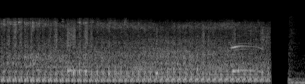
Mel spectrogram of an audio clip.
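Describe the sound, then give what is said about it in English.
A small lawn mower engine drones steadily with a rapid, pulsing low rumble and buzzy overtones, then cuts off abruptly near the end before a brief burst of noise. “We're going to take a short break while the lawn mowing takes place.”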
